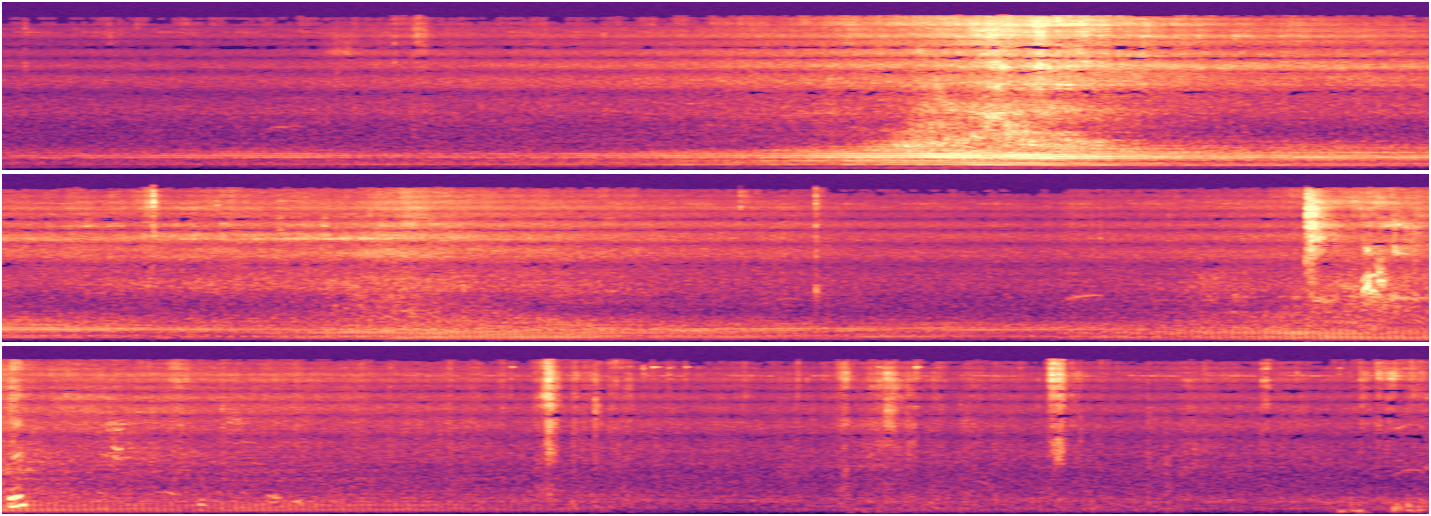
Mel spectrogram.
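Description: A motorcycle passing on a nearby road, its engine growing louder to a peak about seven seconds in and then fading away, with a second, quieter pass around fourteen seconds. A few sharp clicks follow later.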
